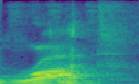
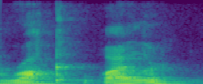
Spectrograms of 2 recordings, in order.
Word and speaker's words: Rottweiler: I'm like, "It's Rottweiler." Say it with me, black people. Rottweiler. Rottweiler. Not Rockeiler.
